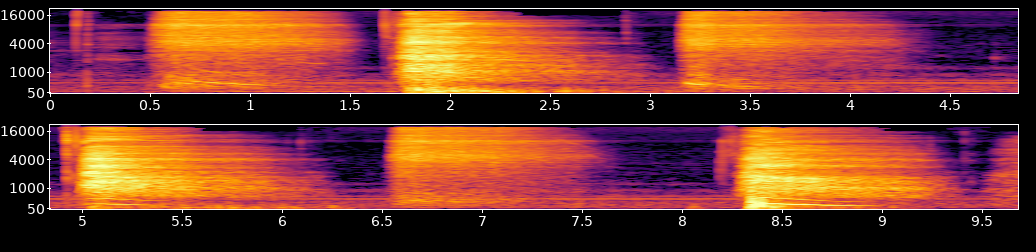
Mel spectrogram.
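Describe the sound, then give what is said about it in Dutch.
Three deep breaths, each drawn in and pushed back out, heard as six loud, breathy rushes of air in an even, slow rhythm with short pauses between. No talking. “En dan haal ik een paar keer diep adem, een keer of drie.”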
